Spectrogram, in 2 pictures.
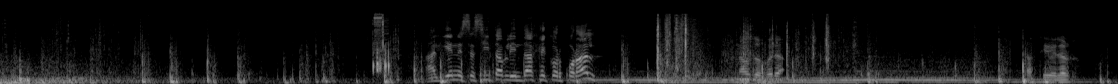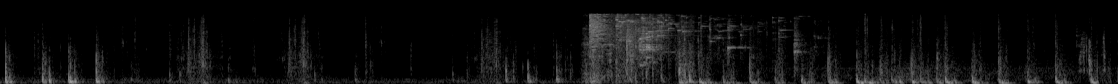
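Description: Quick footsteps run over a hard floor.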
